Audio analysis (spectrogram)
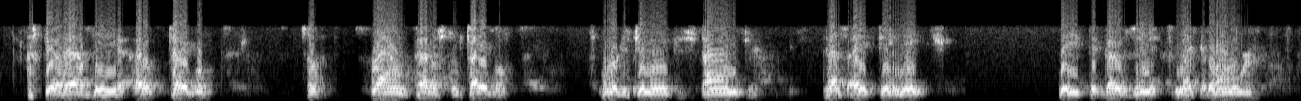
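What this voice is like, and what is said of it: Hoarse voice. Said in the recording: “I'm a little hoarse this morning. This pollen is working on me.”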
